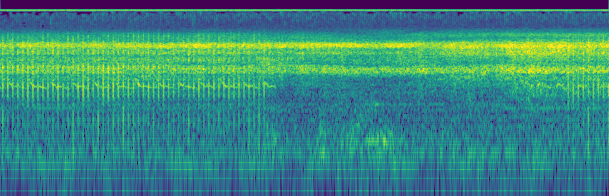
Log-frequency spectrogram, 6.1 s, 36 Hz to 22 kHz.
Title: Preparation of 4 cavities and old filling removal using Er:YAG laser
